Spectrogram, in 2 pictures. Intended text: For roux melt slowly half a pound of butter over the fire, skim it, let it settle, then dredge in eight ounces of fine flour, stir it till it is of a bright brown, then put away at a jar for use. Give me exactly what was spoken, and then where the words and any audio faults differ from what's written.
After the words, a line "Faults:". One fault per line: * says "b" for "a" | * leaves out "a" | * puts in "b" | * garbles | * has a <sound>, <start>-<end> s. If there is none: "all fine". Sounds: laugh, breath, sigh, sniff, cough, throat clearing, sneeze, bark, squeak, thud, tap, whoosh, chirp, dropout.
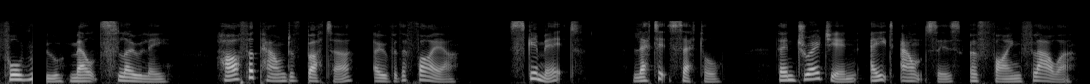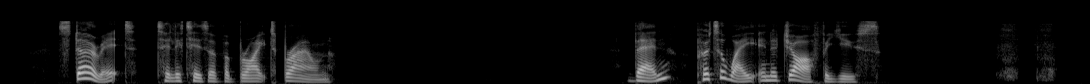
For roux melt slowly half a pound of butter over the fire, skim it, let it settle, then dredge in eight ounces of fine flour, stir it till it is of a bright brown, then put away in a jar for use.
Faults:
* has a dropout, 0.3-0.5 s
* says "in" for "at"
* has a sniff, 20.9-21.5 s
